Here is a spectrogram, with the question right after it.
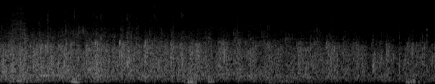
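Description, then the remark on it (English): A crowd at Victory Church claps steadily for several seconds, applauding a baby boy and his new family at his dedication, a dense wash of many hands with occasional louder individual claps, fairly even in volume and with no voices over it. “Could we applaud this little guy in this new family?”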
